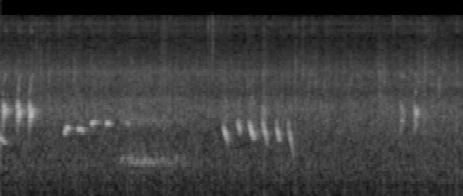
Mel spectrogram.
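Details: Juvenile sooty-headed bulbul: a few bright chirps and short whistled notes, then a run of about six quick falling notes, ending with a faint chirp after a pause.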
